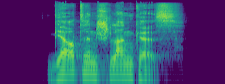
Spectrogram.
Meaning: strong/mixed nominative/accusative neuter singular of gertenschlank
- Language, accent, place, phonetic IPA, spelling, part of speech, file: German, Germany, Berlin, [ˈɡɛʁtn̩ˌʃlaŋkəs], gertenschlankes, adjective, De-gertenschlankes.ogg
